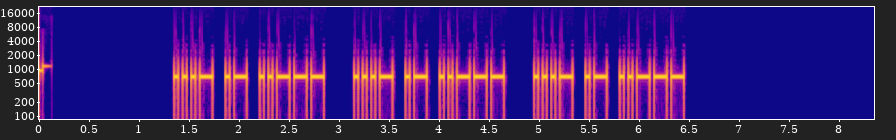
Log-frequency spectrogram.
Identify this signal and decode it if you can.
Morse code, heard as a keyed tone, about 28 wpm, 700 Hz. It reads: VA2 VA2 VA2
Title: Callsign Prefixes for Top 25 DXCC - Repeated 3x - 28wpm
